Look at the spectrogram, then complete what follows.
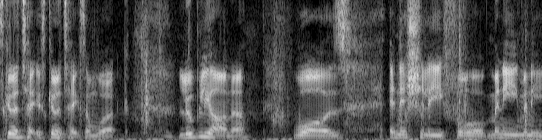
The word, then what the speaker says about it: Ljubljana: bit about Luana spelled Lu Luana but it's pronounced lublana it is obviously the capital of Slovenia um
